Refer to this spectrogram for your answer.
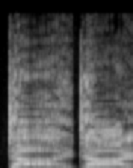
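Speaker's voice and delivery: high, loud villain battle cry; Reaper. Acted. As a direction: shout it like a game villain mid-attack. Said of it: "From Overwatch".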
